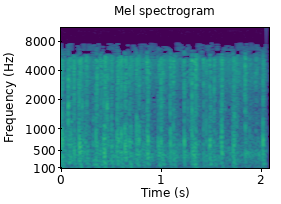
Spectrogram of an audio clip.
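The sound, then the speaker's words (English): Rapid gunfire in a Western radio drama: many quick, sharp shots rattle in a dense, continuous stream, loud and alone with no voices over them. “That last shot hit home.”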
